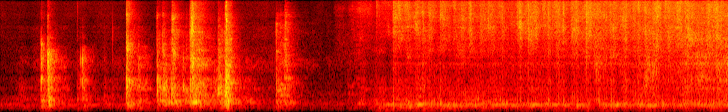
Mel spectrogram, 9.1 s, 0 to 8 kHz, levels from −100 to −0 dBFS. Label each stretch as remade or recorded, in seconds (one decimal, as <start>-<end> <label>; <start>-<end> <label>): 0.0-3.5 remade; 3.5-4.5 recorded; 4.5-9.1 remade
